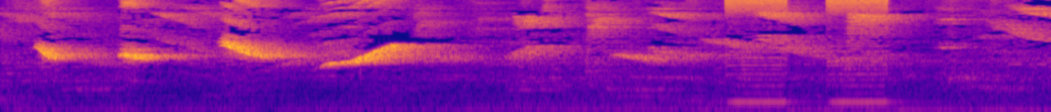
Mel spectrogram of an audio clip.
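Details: Green-winged saltator giving its short song: loud, clear whistled notes that slur up and down in quick succession over the first two seconds. Fainter birdsong continues behind it, along with a few low, buzzy tones.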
